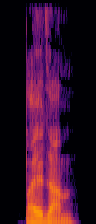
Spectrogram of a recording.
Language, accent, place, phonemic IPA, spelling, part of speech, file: German, Germany, Berlin, /ˈbalza(ː)m/, Balsam, noun, De-Balsam.ogg
- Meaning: balm, balsam, ointment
